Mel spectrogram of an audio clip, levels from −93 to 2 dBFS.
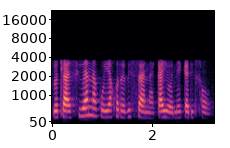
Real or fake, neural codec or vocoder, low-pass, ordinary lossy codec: real; none; 3.6 kHz; none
